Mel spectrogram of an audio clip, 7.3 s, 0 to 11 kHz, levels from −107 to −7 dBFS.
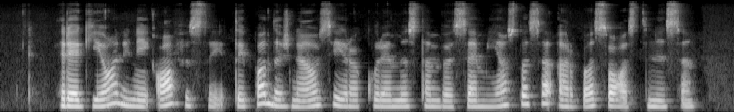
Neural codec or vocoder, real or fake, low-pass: none; real; 9.9 kHz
